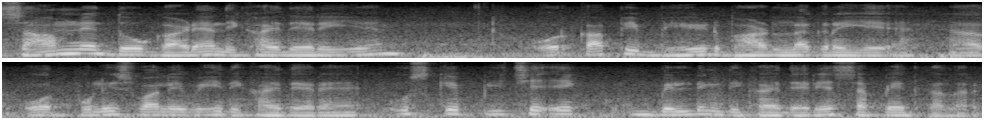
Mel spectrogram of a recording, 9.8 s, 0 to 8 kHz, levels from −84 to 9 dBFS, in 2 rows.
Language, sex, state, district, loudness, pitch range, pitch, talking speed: Hindi, male, Rajasthan, Bikaner, -16 LUFS, 105-130 Hz, 115 Hz, 200 wpm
